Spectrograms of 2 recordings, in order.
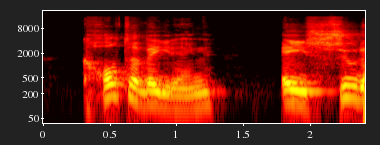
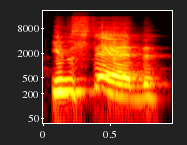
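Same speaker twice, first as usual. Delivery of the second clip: "Instead" punched out, louder and higher; loud emphatic; 9 semitones higher, 8 dB louder than usual. Real, not acted. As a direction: hit "Instead" hard, like slamming a door. Repeated word, first take.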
